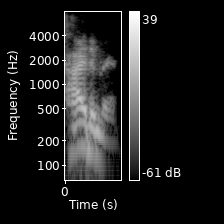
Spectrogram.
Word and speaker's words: Heideman: I'll say his name Alex Heideman like Heidi and I will text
